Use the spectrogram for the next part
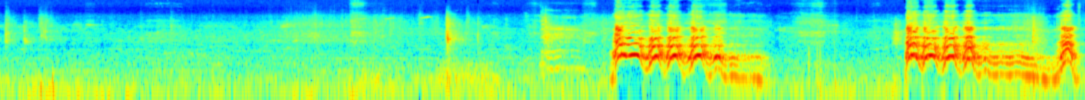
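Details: Short-legged female dog giving two bursts of rapid, harmonic barking that run together, the first around the eighth second and the second near the end, after a long quiet stretch.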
